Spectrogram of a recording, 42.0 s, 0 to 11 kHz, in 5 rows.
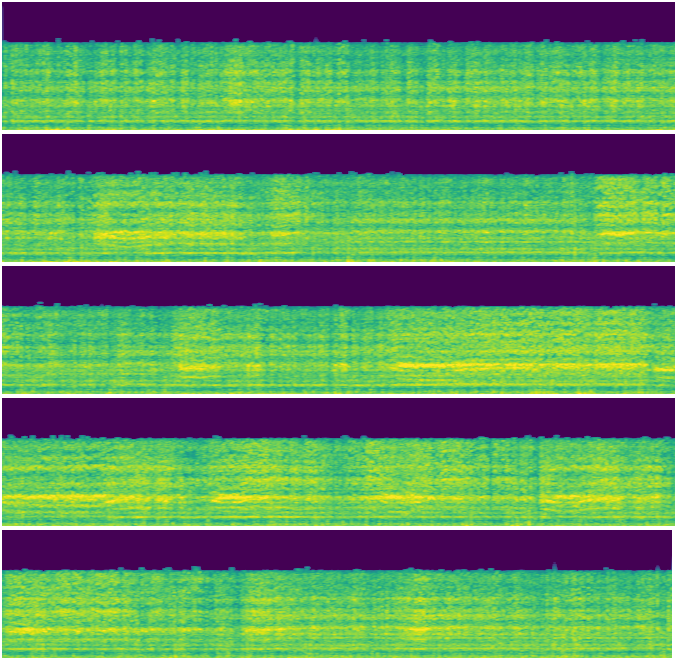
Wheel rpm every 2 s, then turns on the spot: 220, 220, 220, 220, 220, 210, 230, 230, 220, 230, 220, 210, 210, 200, 210, 210, 210, 220, 220, 230, 230.
none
